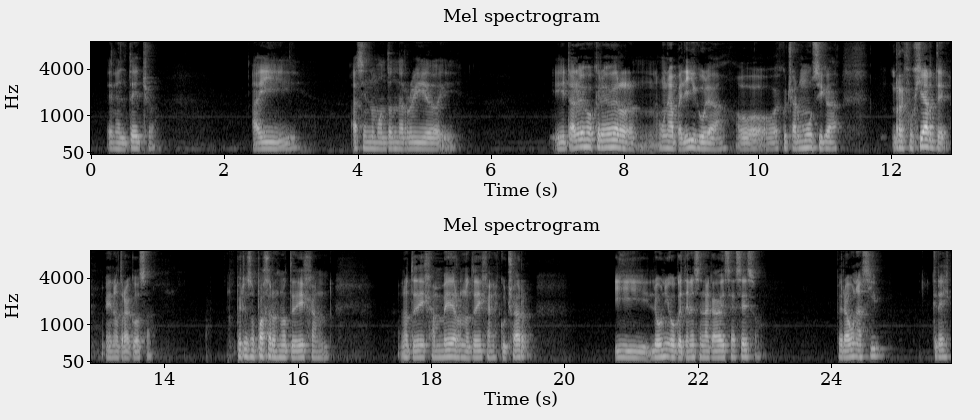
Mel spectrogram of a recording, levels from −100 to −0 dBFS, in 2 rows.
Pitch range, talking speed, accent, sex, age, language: 120-130 Hz, 125 wpm, Argentinian, male, 20-39, Spanish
